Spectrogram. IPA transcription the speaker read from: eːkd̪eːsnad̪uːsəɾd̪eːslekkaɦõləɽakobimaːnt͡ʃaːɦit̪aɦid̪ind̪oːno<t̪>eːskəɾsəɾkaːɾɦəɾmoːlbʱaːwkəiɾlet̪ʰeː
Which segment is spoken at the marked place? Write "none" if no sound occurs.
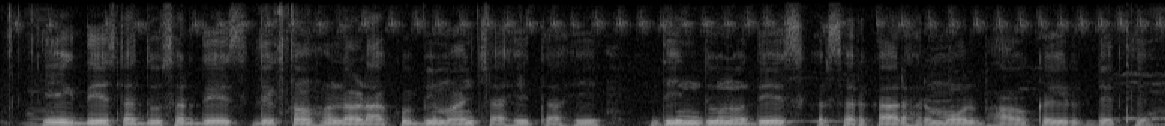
d̪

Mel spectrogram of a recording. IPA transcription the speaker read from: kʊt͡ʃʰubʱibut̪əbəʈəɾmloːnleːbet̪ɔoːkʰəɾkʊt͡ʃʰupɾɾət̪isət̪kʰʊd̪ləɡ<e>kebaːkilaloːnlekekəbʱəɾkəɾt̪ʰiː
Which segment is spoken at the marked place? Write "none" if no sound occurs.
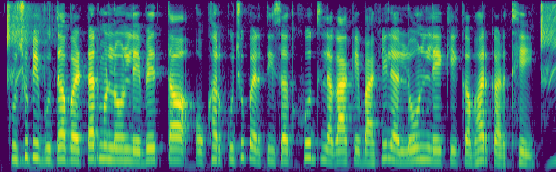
a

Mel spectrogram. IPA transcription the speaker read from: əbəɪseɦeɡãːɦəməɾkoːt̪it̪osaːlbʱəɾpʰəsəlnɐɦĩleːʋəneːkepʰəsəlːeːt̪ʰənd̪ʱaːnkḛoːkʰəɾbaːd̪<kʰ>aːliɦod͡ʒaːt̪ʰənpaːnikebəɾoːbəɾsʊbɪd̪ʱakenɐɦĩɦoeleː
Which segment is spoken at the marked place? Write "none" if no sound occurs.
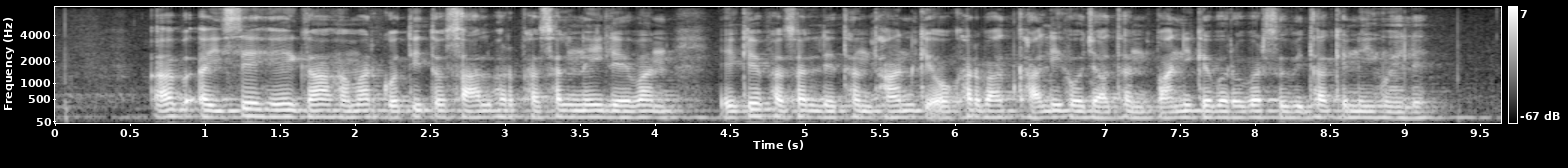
kʰ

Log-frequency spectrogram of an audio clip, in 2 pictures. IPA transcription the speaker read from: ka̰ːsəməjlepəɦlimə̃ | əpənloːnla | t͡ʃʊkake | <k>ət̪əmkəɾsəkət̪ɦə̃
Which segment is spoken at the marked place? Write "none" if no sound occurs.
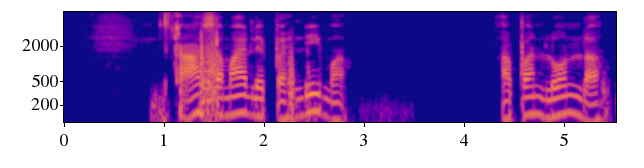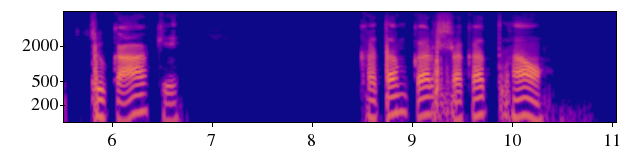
kʰ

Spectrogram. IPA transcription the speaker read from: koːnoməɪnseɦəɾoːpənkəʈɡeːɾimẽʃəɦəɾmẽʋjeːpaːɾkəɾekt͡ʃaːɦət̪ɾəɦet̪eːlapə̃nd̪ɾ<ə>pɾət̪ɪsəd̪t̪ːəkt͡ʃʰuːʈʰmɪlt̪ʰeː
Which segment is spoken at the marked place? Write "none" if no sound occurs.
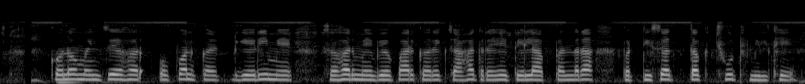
a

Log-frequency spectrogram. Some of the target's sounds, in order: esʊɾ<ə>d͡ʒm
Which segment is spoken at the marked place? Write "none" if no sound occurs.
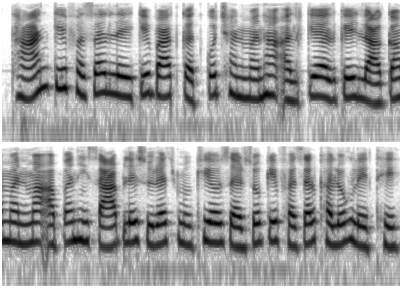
ə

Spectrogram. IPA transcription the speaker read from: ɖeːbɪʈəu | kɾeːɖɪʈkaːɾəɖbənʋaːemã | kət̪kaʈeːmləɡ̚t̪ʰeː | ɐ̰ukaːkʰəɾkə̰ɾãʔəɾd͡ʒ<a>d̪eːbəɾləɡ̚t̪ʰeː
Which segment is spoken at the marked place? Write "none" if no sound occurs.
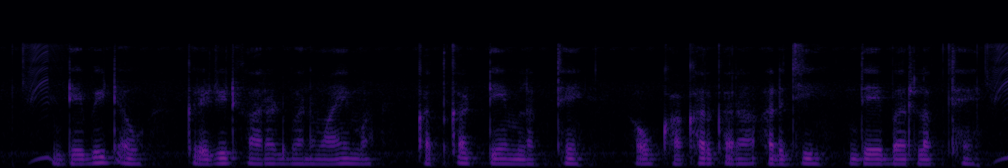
i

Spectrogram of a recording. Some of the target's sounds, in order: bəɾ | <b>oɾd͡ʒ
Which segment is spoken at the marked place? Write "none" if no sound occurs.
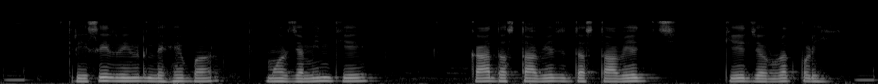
m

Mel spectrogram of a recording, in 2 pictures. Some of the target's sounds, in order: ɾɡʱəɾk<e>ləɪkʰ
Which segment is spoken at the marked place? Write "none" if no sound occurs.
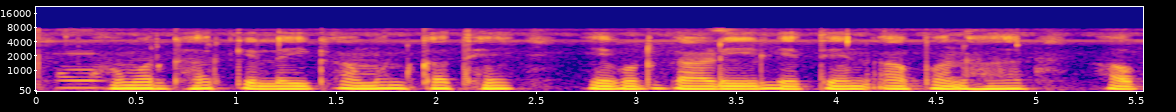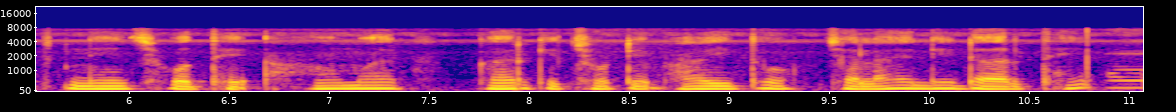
e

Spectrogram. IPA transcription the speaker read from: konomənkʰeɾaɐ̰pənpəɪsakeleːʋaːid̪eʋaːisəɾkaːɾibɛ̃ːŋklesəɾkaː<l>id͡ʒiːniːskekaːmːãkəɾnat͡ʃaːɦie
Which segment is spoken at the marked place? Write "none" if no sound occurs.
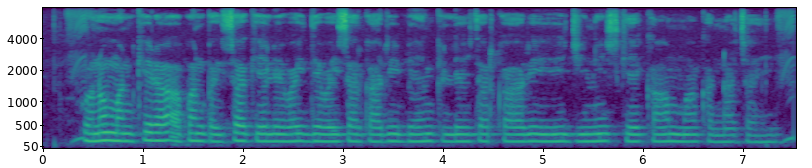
ɾ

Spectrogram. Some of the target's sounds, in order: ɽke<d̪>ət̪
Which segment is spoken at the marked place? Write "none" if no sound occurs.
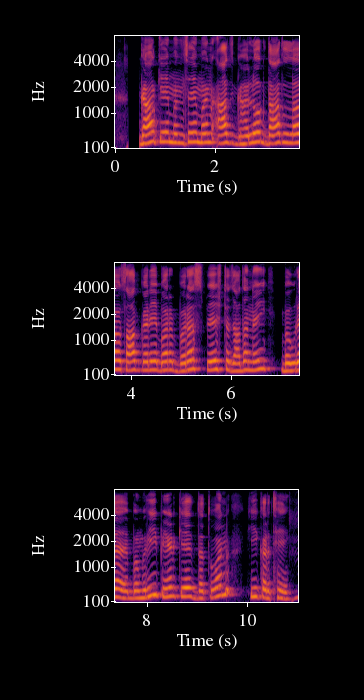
d̪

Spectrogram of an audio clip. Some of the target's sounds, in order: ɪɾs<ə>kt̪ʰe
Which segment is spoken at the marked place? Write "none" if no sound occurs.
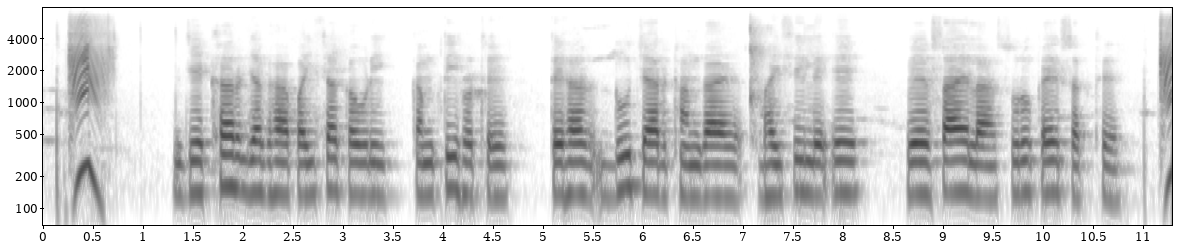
ə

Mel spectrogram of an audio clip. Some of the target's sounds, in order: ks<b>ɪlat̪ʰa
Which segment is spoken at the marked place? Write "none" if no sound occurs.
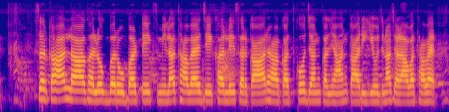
m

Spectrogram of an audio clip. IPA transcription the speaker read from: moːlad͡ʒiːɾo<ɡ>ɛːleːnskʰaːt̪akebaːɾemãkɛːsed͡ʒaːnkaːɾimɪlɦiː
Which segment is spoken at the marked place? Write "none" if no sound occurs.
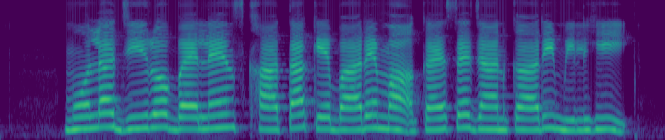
b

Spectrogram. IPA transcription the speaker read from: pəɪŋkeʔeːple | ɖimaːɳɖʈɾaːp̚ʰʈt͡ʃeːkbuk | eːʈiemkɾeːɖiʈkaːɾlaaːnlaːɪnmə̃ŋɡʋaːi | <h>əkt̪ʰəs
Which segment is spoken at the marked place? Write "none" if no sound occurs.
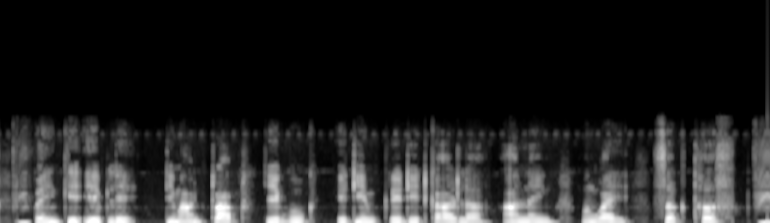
s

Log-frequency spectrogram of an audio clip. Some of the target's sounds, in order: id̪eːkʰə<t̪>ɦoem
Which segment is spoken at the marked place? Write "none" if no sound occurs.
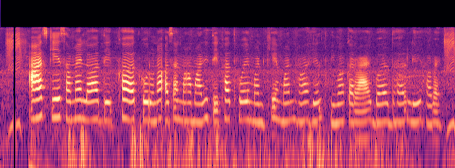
t̪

